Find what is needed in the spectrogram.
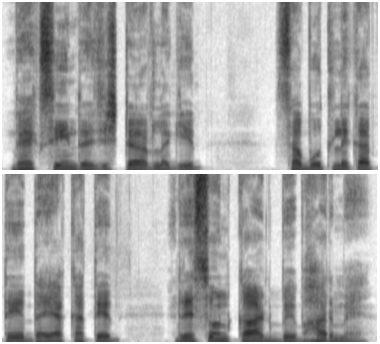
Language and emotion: Santali, neutral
